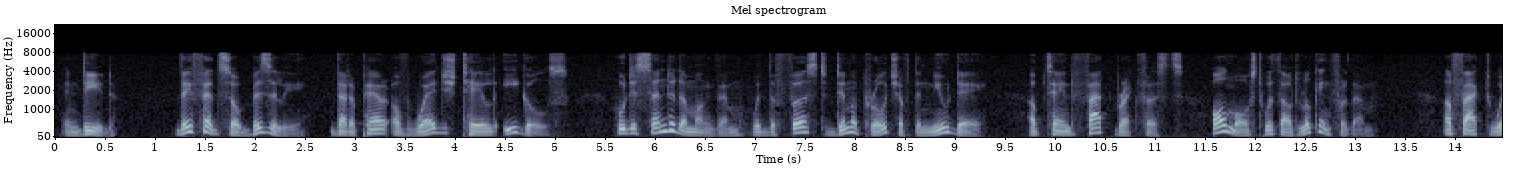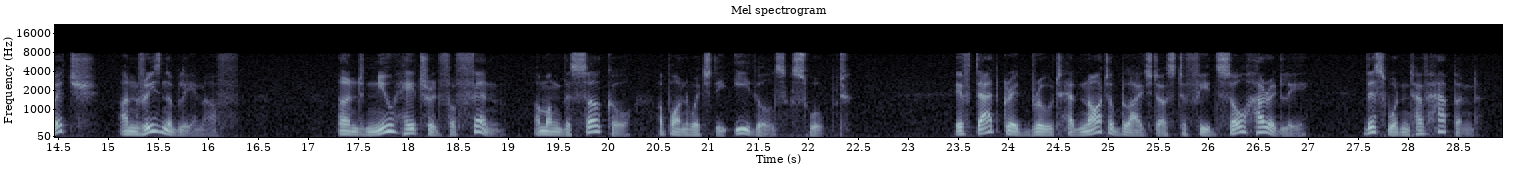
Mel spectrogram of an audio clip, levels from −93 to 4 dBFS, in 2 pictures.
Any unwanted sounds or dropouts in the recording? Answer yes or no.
no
